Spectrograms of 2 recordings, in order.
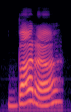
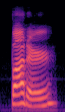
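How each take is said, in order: First: The final r is dropped, ending in ah. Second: The final r sound is clearly pronounced.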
